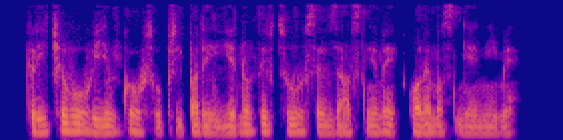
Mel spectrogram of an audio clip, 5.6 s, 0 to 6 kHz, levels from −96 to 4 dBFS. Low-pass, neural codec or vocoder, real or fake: 5.4 kHz; none; real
